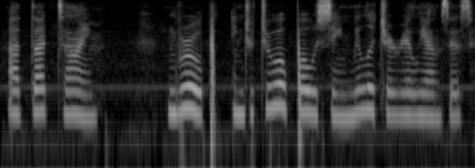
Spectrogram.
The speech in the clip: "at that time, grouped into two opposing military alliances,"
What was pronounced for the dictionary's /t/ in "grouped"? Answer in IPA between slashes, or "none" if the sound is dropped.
none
